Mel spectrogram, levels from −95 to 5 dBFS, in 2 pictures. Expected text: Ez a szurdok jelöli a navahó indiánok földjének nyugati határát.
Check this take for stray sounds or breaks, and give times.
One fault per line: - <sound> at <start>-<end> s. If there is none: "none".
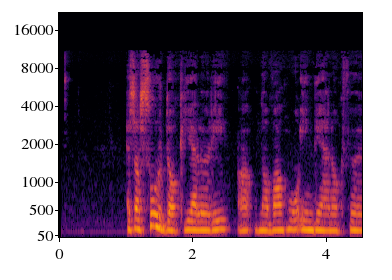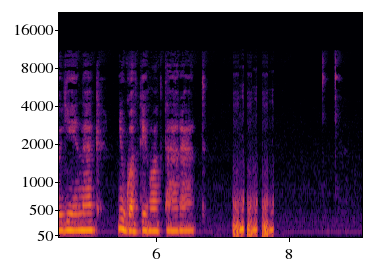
- laugh at 7.2-7.8 s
